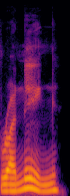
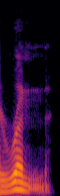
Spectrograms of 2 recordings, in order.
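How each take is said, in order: First: The word ends with the full -ing sound. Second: The final G sound of -ing is dropped. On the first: "Instead of running" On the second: "you take the G off the end of ing"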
